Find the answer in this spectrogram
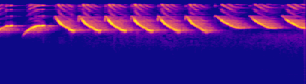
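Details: Belgian canary song used as a lure to help young canaries learn to sing: a fast, clear run of repeated high, downslurred notes, about four per second, with nothing else heard.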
